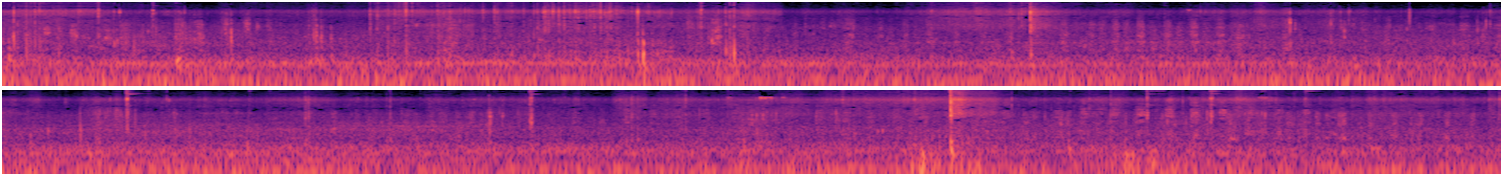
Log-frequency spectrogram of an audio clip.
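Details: Outdoors in nature, a German Shepherd plays with its owner, breathing in quick, noisy pants that continue through the stretch, with scattered clicks and rustles and a constant low background drone.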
